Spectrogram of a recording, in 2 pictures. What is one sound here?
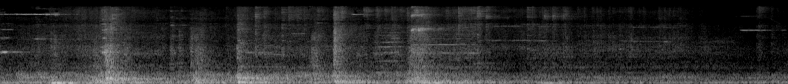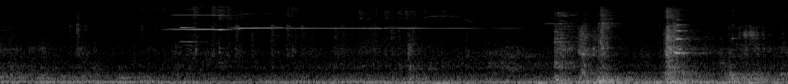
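Train wheels clank and bang on the rails.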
